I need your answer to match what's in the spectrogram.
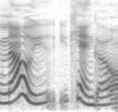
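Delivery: ordinary delivery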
